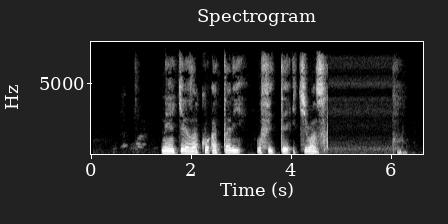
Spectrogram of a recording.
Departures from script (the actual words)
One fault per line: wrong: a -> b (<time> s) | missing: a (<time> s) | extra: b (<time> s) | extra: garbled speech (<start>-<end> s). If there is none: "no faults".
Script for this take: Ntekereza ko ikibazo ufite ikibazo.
wrong: ikibazo -> atari (2.5 s)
